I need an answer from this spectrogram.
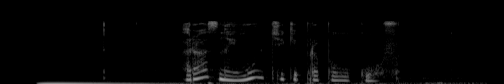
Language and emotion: Russian, neutral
